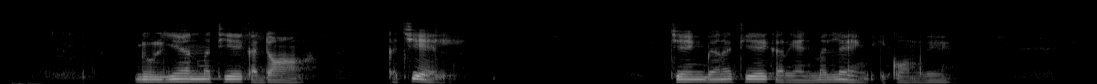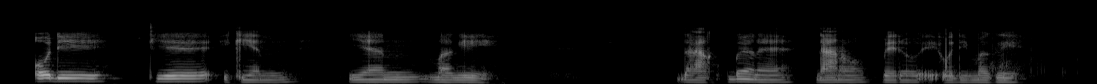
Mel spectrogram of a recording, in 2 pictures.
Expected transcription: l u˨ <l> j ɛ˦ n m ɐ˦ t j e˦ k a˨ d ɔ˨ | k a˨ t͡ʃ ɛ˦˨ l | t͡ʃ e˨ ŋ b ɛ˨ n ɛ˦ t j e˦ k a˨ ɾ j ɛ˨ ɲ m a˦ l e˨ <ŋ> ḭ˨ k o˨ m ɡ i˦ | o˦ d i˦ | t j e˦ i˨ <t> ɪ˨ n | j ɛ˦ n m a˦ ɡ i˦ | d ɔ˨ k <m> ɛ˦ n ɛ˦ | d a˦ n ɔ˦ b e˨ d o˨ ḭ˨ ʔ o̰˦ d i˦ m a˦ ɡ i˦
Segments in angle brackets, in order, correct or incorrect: correct, correct, incorrect: k, incorrect: b

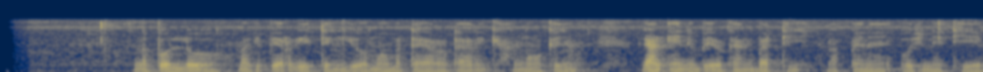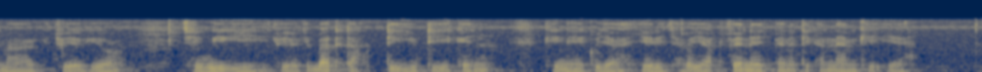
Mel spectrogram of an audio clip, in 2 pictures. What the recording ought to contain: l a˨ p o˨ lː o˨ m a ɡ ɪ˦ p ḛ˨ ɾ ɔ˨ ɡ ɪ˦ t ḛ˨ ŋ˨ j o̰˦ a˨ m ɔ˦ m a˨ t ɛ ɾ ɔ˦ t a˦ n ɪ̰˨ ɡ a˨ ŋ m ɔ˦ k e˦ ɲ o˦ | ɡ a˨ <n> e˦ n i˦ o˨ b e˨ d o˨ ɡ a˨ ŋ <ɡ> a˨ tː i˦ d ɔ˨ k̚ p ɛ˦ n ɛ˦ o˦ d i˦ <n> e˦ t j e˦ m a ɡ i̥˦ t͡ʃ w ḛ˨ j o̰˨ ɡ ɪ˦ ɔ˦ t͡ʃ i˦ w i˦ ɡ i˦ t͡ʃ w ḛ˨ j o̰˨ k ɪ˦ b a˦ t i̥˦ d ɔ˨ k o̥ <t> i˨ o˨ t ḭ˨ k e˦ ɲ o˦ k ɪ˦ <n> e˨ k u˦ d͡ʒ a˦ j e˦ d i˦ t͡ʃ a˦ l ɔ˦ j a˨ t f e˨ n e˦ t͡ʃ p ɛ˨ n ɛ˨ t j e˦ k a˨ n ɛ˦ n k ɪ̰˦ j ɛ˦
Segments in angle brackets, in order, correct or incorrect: incorrect: ŋ, incorrect: b, correct, correct, incorrect: ŋ

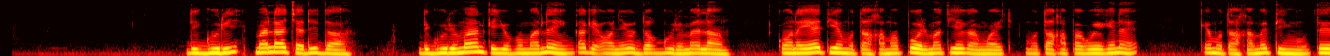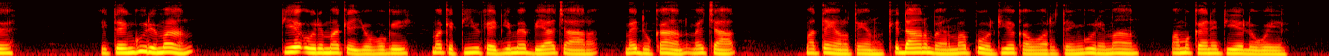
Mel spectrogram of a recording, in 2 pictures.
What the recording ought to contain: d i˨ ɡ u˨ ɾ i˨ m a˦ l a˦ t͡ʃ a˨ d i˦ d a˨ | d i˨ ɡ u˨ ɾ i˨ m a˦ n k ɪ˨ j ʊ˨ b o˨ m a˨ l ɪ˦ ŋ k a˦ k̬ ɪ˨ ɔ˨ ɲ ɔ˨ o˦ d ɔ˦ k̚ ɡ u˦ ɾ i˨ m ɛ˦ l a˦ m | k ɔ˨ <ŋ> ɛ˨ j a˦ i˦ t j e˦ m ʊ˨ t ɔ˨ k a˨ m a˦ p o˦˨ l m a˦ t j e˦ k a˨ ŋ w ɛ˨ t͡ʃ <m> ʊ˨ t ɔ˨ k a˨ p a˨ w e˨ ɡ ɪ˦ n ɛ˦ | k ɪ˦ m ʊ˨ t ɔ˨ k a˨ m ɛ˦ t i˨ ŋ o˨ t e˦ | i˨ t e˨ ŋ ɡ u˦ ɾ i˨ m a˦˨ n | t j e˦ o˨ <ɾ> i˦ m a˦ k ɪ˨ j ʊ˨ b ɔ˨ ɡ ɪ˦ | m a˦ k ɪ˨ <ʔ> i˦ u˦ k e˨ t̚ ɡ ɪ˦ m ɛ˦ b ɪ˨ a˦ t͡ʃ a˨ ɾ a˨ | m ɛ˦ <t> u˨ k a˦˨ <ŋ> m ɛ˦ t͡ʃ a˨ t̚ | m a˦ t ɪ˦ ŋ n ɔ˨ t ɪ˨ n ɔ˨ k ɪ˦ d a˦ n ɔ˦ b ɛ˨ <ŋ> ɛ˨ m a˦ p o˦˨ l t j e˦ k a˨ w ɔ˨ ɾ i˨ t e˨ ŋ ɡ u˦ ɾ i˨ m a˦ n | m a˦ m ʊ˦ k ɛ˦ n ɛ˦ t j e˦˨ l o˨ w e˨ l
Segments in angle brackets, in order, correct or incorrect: incorrect: n, correct, correct, incorrect: t, incorrect: d, incorrect: n, incorrect: n

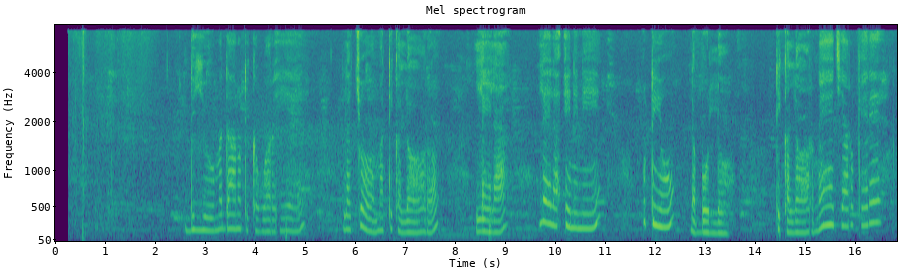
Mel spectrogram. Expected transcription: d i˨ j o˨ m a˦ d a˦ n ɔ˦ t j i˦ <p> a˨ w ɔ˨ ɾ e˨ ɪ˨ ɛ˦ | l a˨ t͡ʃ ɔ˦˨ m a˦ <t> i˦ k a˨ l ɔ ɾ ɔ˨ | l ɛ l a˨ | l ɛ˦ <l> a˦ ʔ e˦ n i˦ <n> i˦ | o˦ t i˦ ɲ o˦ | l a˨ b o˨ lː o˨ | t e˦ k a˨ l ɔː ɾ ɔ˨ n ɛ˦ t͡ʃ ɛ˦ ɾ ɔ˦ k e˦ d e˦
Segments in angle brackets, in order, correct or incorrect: incorrect: k, correct, correct, correct

